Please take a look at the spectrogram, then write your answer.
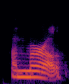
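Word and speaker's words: Aumerle: sworn how do you say his name sorry a merle thank you and spur thee on with full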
